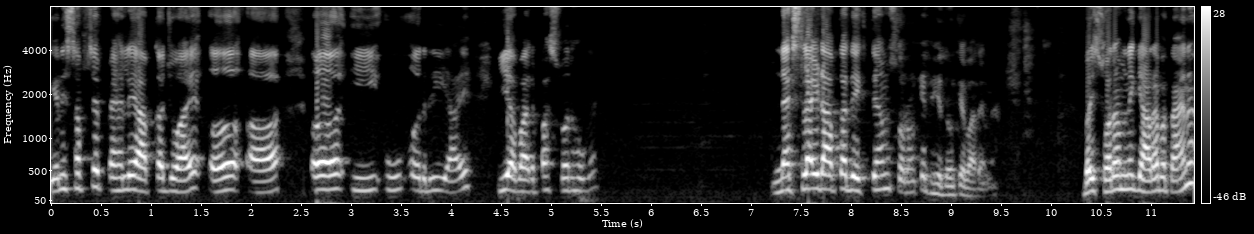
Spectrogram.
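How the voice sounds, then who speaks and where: A man with a fairly high voice gives a recorded grammar lecture to exam students. He works through each point step by step, puts rhetorical questions to the class and sounds out the letters one at a time. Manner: repeats filler words and sounds out letters one by one. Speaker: Hindi grammar teacher.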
